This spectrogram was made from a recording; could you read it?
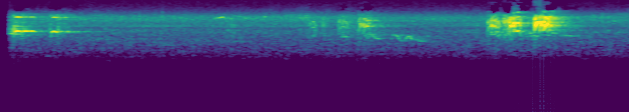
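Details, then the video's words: Glittering-bellied emerald (Chlorostilbon lucidus), a hummingbird, giving high-pitched thin chirps: a bright note at the start, sparse faint twittering through the middle, then a dense burst of sharp, squeaky high notes near the end. "BESOURINHO-DE-BICO-VERMELHO canto (CHLOROSTILBON LUCIDUS), GLITTERING-BELLIED EMERALD"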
